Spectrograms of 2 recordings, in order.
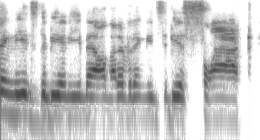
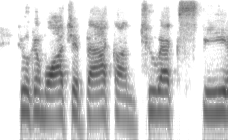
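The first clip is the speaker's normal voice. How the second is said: normal talking voice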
